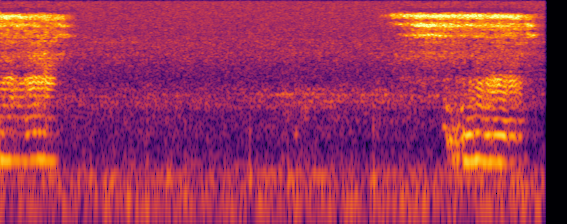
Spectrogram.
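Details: Faint snore-like breath sounds at the start and end over steady low room noise, from Sangria sleeping; soft snoring.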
